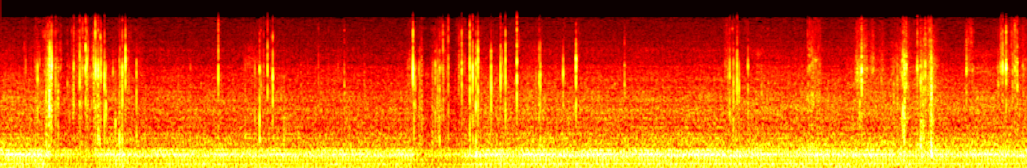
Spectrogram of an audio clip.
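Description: Clear plastic packaging bag crinkling in the hands as a bagged pendant necklace is turned over, in scattered short crackles, over a steady low background hum.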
